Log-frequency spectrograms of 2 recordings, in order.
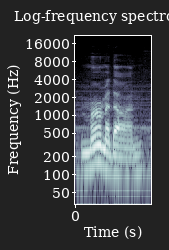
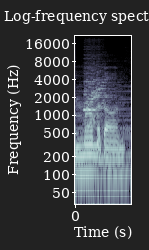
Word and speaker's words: Myrmidon: she is a mere Myrmidon I called her I called the units near madhan's and earlier episodes but then I realized the pronunciation is actually Myrmidon and Myrmidon czar solo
